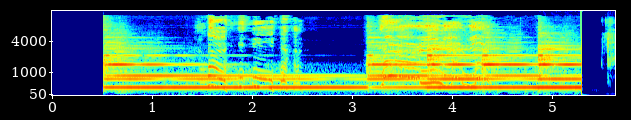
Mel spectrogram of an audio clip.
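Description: A deep resonant gong rings out loudly in a South Park episode, its steady tone sustained for several seconds while voices wail and groan over it before it cuts off abruptly.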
